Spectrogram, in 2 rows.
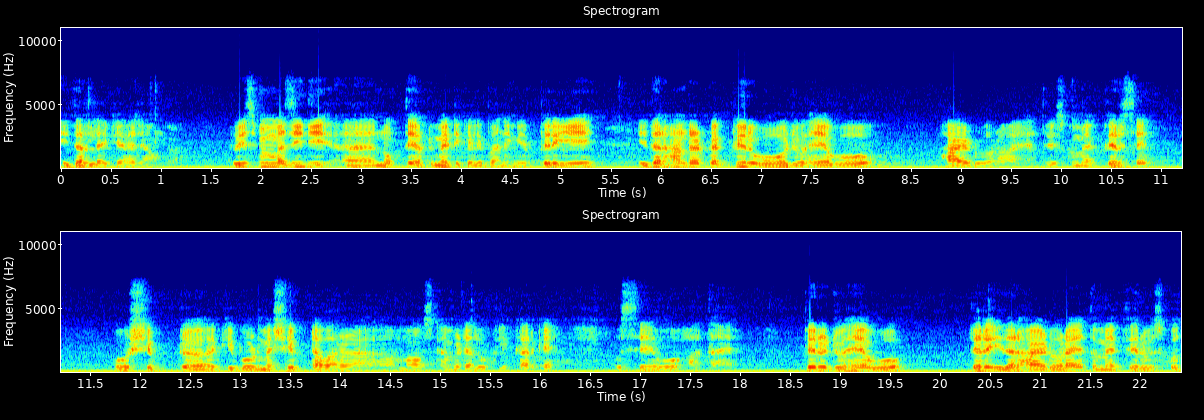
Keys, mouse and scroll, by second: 2.8 click, 7.6 shift+middle click, 11.3 shift+scroll up 1, 11.4 shift+middle click, 15.5 click, 21.7 shift+middle click.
